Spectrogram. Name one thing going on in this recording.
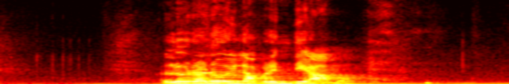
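A woman laughs softly close by.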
